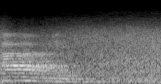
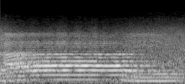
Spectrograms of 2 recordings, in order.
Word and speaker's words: amin: Dan ketika dibacakan Al-Fatihah ini, maka disunahkan untuk membaca amin, membaca amin. Ada dua rakaat, minnya itu yang baca dengan amin. Bacanya amin. Minnya yang lebih panjang daripada A-nya. Amin.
